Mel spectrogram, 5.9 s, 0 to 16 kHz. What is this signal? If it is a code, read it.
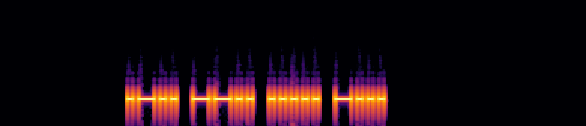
Morse code, heard as a keyed tone, about 22 wpm, 700 Hz. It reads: LZ5B
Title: DXCC-100 Call Signs - 4 Characters - 22wpm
